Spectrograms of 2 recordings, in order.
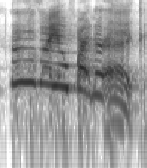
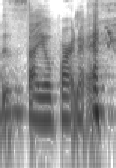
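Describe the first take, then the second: First: Much higher and louder mock shriek. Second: Said in the usual way. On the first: Real, not acted. Telling viewers their partner acts like a child, shrieked. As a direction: shriek the punchline in a put-on voice. Punchline repeated shrill.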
